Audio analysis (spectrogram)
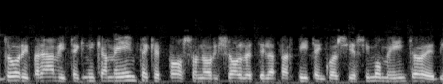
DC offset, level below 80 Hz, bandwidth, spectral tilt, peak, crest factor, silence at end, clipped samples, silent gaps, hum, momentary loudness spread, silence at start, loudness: under 0.1%; -52 dBFS; 6.2 kHz; -7 dB/octave; 0 dBFS; 14 dB; 0 s; under 0.1%; none; none; 3 LU; 0 s; -14 LUFS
